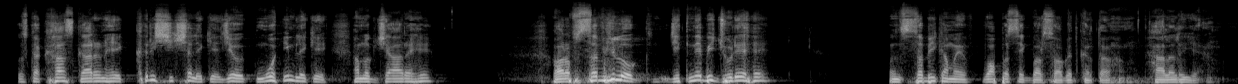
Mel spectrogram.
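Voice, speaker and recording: With a Marathi accent, a man's somewhat breathy voice sits at a fairly high pitch and swings very widely in pitch. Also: dry, close sound with no echo. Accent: Marathi-accented Hindi. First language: Marathi (speaking Hindi). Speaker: pastor. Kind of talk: sermon. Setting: online live broadcast. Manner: halting.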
